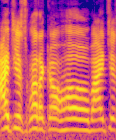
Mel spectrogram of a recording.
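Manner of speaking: play-acted, high, screamed-out outburst. Retelling a woman's words from a documentary recording: imitating someone screaming. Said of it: "she's, like, screaming".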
